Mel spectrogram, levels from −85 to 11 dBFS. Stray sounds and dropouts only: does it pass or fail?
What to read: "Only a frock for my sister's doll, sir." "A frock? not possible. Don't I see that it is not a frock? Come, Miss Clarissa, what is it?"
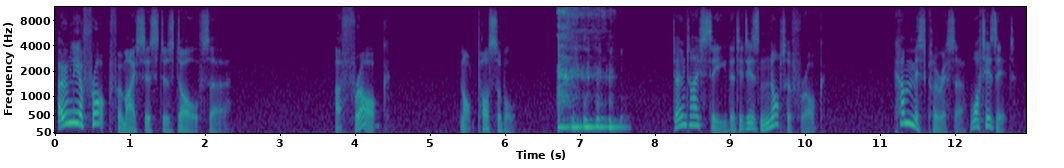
fail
